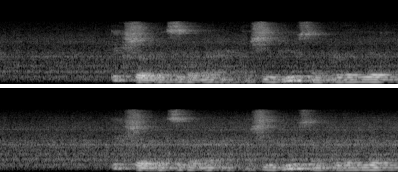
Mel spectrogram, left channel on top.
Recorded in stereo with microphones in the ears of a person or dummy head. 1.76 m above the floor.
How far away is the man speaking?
About 5.5 m.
